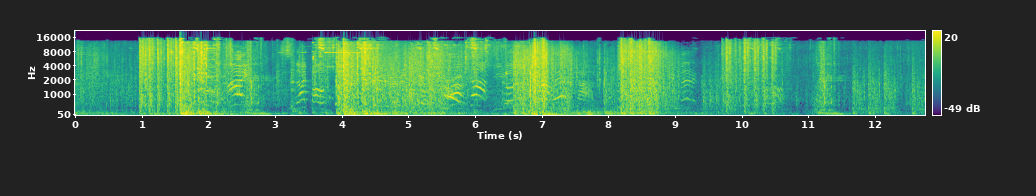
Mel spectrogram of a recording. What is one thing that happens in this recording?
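Loud shotgun blasts boom repeatedly.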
